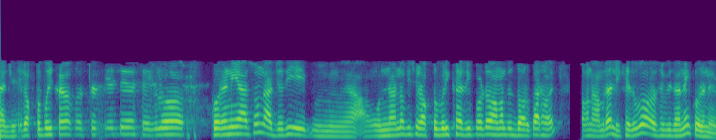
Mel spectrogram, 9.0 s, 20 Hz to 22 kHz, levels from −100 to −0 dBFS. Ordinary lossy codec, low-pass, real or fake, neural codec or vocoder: MP3, 32 kbps; 3.6 kHz; fake; autoencoder, 48 kHz, 128 numbers a frame, DAC-VAE, trained on Japanese speech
